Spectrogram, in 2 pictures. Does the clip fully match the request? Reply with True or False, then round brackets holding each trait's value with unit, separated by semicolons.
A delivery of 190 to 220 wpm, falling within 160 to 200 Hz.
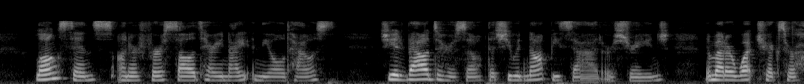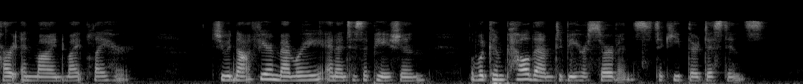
True (200 wpm; 190 Hz)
